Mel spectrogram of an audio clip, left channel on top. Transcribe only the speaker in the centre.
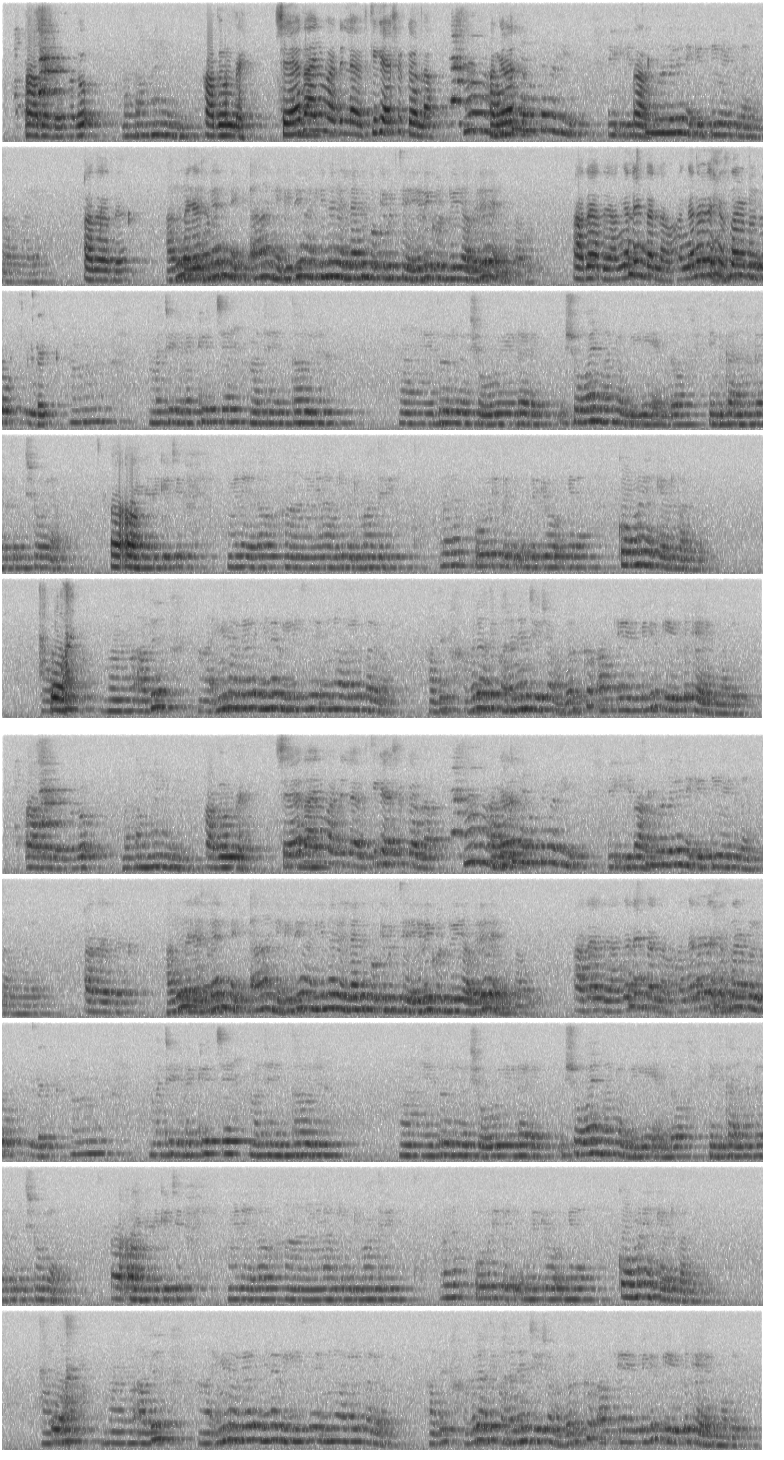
ആവുന്നവരുണ്ട്
ഉം
ആഹ്
അവർക്ക് ഫേമസ് ആയ മതി ഏറ്റവും
കൂടുതൽ നെഗ നെഗറ്റീവായിട്ട് ഫേമസ് ആവുന്നവരെ
അത് എല്ലാരും നെഗ ആ നെഗറ്റീവ് കാണിക്കുന്നവരെല്ലാരെ പൊക്കിപിടിച്ച് ഏറി കൊണ്ടോയി അവരെ ഫേമസ് ആവും
അങ്ങനെയുണ്ട്
ഉം മറ്റേ എടക്ക് വെച്ച് മ മറ്റേ എന്തോ ഒരു ആ ഏതോ ഒരു ശ് ടോയ്ടെ എടെ ഷോയെങ്ങാണ്ട് ഉണ്ട് എന്തോ ഹിന്ദിക്കാരെ എങ്ങാണ്ട് <unintelligible> തുന്ന ഷോയ
പൈന്റെ
ട <unintelligible> ഇങ്ങനെ ഏതോ ഇങ്ങനെ അവര് ഒരുമാതിരി എന്ന <unintelligible> ഇങ്ങനെ കോമഡിയാക്കി അവര് പറഞ്ഞ് അപ്പൊ
ആഹ് അത് ഇങ്ങനൊരു. ഒരാൾ ഇങ്ങനെ റീൽസ് ഇങ്ങനെ ഒരാള് പറയണം, അത് അവർ പറഞ്ഞതിനുശേഷം അവർക്ക്. ക്ക് ഏഹ് ഭയങ്കര കേസ് ഒക്കെ ആയിരുന്നു അത്.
